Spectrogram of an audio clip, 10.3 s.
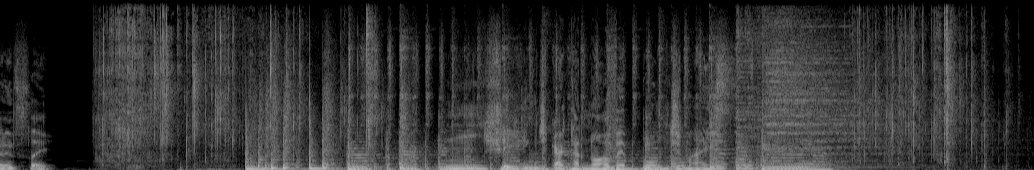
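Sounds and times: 
speech: 0.0s - 1.1s, 4.4s - 7.4s
Magic The Gathering Shadows over Innistrad booster pack foil wrapper torn and handled: 0.9s - 4.2s, 8.3s - 10.3s.

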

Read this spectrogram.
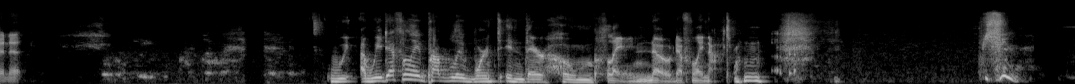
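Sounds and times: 
speech: 3.3s - 8.4s, 9.8s - 10.3s
loud sneeze: 9.8s - 10.4s.

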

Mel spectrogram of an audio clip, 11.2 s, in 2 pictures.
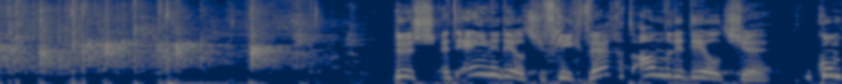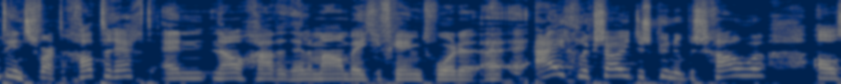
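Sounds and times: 
audience applause: 0.0s - 2.0s
speech: 2.6s - 11.2s.

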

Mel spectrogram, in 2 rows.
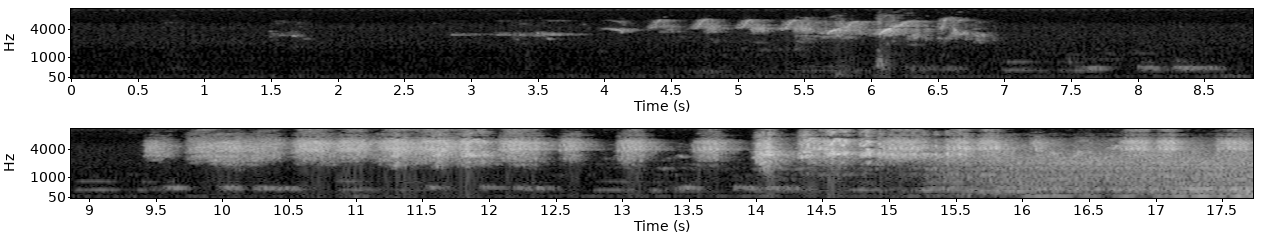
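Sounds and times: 
garden birds chirping: 2.8s - 17.7s
steady low hum: 15.2s - 17.7s.

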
